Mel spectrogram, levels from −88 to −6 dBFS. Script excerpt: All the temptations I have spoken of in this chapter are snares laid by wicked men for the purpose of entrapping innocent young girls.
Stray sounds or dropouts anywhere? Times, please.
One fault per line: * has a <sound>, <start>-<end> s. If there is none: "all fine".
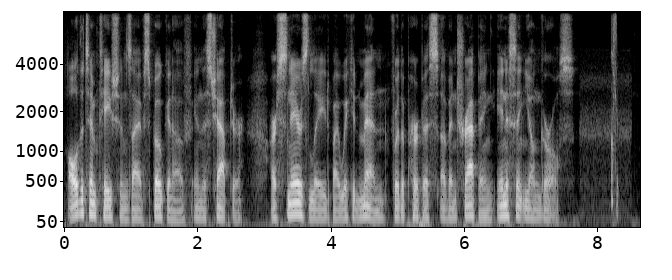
* has a chirp, 8.2-8.3 s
